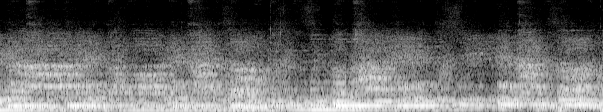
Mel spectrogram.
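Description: A large group of students singing together as a choir, accompanied by guitars, in long held notes.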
